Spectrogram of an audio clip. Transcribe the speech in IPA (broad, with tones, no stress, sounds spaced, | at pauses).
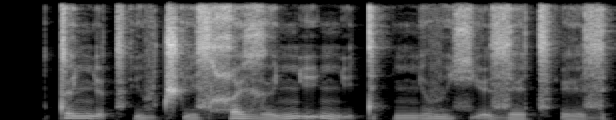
t ə˦ ɲ ə̰˦˨ t͡sʼ i˨ v t͡ʃʼ i˨ z χ e˦ ɣ ɘ˨˦ ɲ ḭ˦ ɲ ḭ˨ t | ɲ ɘ˨˦ v i˨ ç ḛ˨ z e˨ t͡sʼ e˨ z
